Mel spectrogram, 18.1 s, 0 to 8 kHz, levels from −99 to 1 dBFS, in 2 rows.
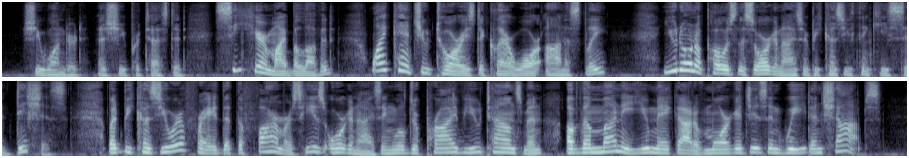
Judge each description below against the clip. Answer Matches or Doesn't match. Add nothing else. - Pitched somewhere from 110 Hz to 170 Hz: Matches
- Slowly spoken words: Doesn't match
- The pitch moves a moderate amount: Doesn't match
